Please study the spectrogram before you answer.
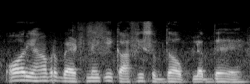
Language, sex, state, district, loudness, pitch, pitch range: Hindi, male, Uttar Pradesh, Lucknow, -15 LUFS, 140 Hz, 125-170 Hz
